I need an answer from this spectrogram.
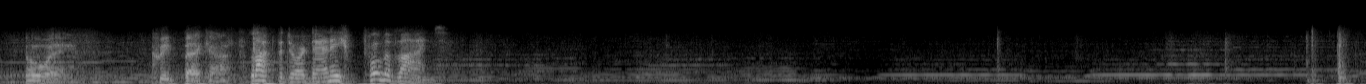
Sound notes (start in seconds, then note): none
